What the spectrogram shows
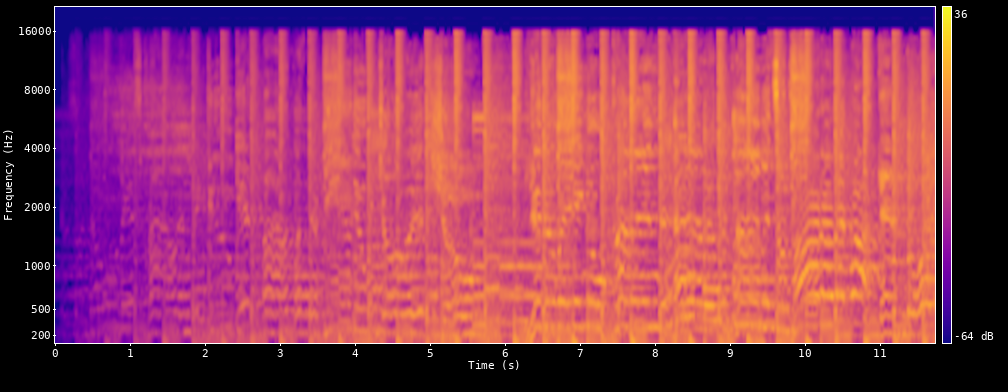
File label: Good Ol' Rock'n'Roll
